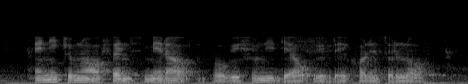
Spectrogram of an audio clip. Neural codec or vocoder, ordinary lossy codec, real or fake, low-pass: none; none; real; 3.6 kHz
